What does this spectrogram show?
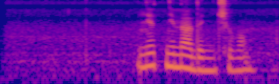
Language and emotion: Russian, neutral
